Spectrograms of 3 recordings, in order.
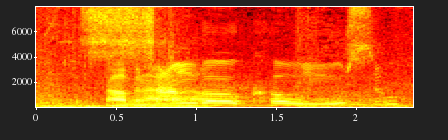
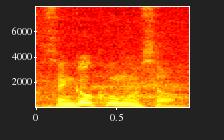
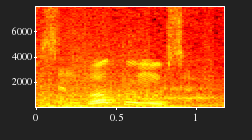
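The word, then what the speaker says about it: Sangoku Musou: In Japan, it was called, and pardon me, I am very sorry for these pronunciations, San Musu. Sangoku Muso. Okay. Sangoku Muso.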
